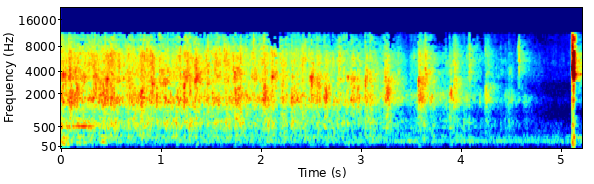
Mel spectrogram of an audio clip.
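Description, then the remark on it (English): A church audience gives God a hand in a thin, subdued patter that runs steadily for about four seconds, then thins out and fades, ending with one sharp tap. No one speaks over it. “No, I didn't like the clapping.”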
